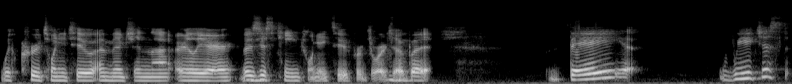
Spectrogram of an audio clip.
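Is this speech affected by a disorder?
Yes: cleft lip and palate; severe congenital cleft lip and palate.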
